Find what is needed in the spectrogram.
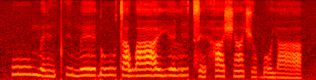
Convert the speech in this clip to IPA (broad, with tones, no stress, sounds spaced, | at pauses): uː˦ m e˨ ɾ ĩ˨ pʰ i˦˨ m eː˦ ɗ uː˦ t a˦ w aː˦ j e˦ l i˦ t͡s e˨ h a˦˨ ʃ ã˦ ʃ ʊ˨ ɓ o˨ j aː˨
